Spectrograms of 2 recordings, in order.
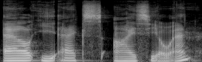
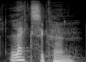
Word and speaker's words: lexicon: this would be pronounced lexicon lexicon and in American English it would be more like lexicon lexicon so again I want to you know emphasize the O at the end in British English it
